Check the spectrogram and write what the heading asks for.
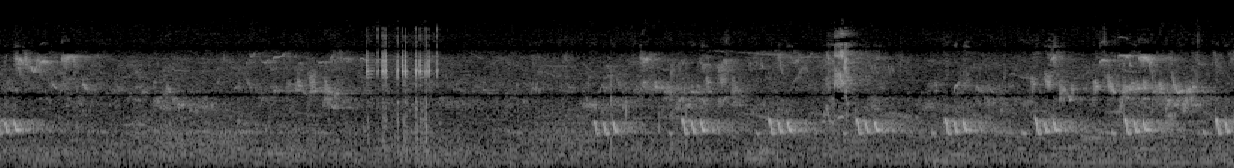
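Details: Red-billed blue magpie in Himachal Pradesh (Kangra), India, giving a steady series of short, harsh, scratchy notes about twice a second; thinner high chirps from other birds and a few sharp rustles are also heard.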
